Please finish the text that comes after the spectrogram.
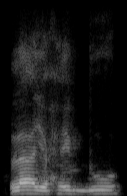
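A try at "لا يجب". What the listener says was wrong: bukan la yuhibbu, la yajibu.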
